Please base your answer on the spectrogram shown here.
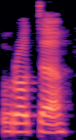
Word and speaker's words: root: The word root was pronounced rota.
